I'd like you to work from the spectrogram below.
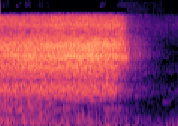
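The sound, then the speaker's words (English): A loud, steady hiss from a bad telephone connection, like static on the line, holds evenly for about a second and then cuts off abruptly into silence. No one speaks. “are you hissing me?”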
